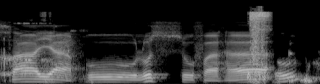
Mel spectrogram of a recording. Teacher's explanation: Kemudian hak fathah alif mat tabi'i, tetapi karena bertemu dengan huruf hamzah dalam satu kata maka menjadi mat wajib muttasil. Mat wajib muttasil dibaca panjang 5 harokat.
